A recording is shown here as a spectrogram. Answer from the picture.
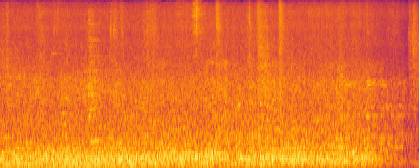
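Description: Loud, steady machine drone with a low hum, dying away near the end, with a few faint clicks partway through.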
